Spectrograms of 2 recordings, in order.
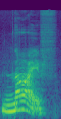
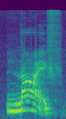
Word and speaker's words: knife: 还有其他的词，比如 knife knife knife 刀子，或者是 knight knight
